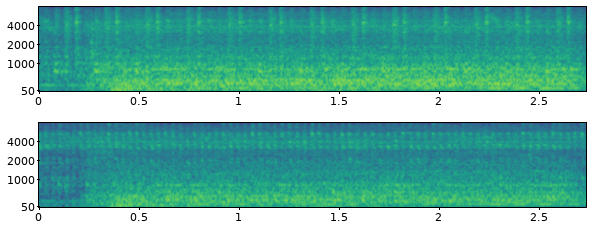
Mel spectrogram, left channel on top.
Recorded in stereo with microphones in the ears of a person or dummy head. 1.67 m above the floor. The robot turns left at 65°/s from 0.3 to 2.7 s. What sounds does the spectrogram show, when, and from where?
0.2 s a child speaking: 50° right (ahead or behind), 3 m; by 2.5 s 80° left, 3 m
